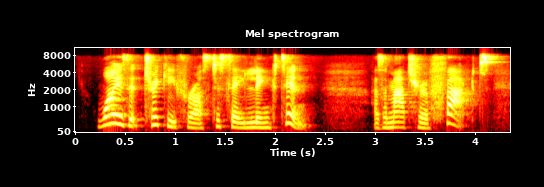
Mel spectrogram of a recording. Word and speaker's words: LinkedIn: they should imagine that this T or D belongs to the following syllable, to the following word. So it's not linked in, which is a bit tricky, but LinkedIn, which is actually easier to pronounce.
